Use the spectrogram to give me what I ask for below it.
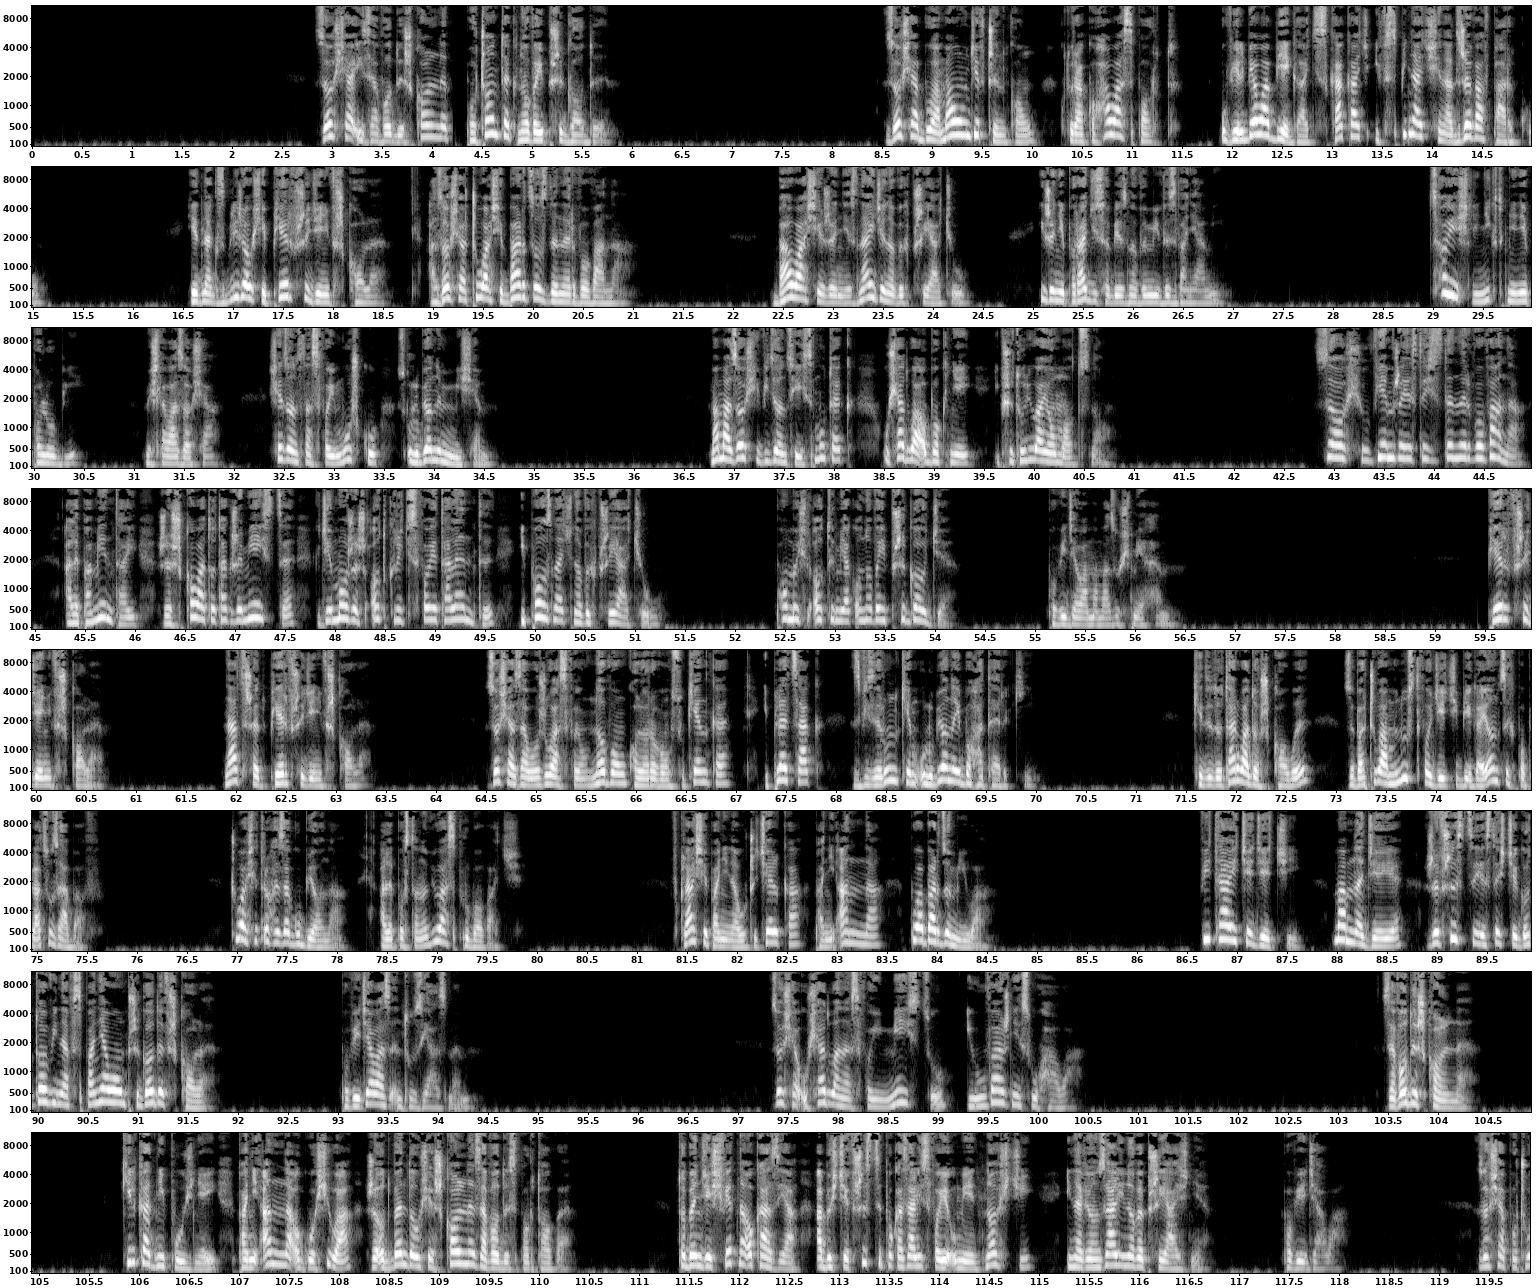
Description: Historia Zosi i Zawodów Szkolnych - Audiobajka dla dzieci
